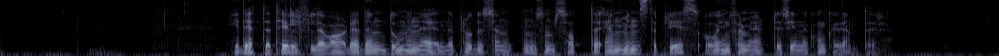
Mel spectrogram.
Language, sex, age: Norwegian, male, 29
